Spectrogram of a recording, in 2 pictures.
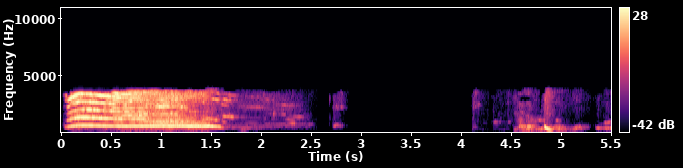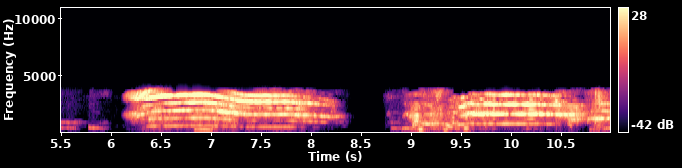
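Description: A child cries in three loud, drawn-out wailing bursts, separated by brief pauses with a few softer whimpers between them.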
